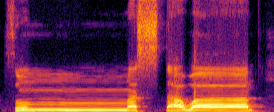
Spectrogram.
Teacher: چھوٹی مد ہے، 3 الف کے برابر اوپر کی طرف کھینچ کر پڑھیں گے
